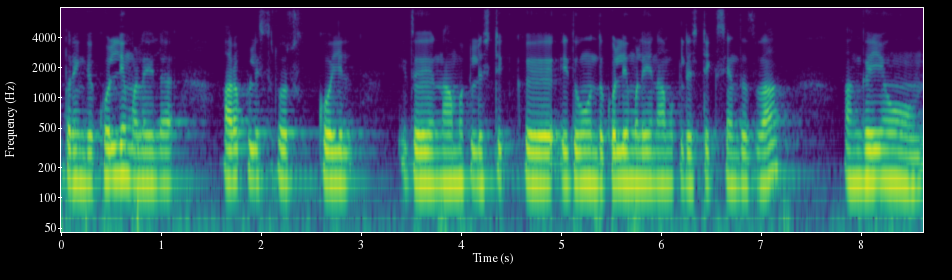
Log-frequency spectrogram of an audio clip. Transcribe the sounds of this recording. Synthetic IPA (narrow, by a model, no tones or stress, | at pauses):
ɐpːɐːɾɐ̃ɪŋɡɐkɔɭːimɐlɐjɪlɐ | ɐɾɐpːɯlisɪɾʋɐɾkoːjɪl | ɪðɯnaːmɐkːɯɖɪsʈɪkːɪðɯʋʊ̃ɪnd̪ɐkɔɭːimɐɭɐjnaːmɐkːɯɖɪsʈɪkːseːnd̪ɐðɯt̪ãː | ɐŋɡeːjʊ̃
